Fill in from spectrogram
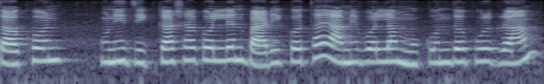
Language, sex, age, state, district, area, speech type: Bengali, other, 45-60, West Bengal, Jhargram, rural, spontaneous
